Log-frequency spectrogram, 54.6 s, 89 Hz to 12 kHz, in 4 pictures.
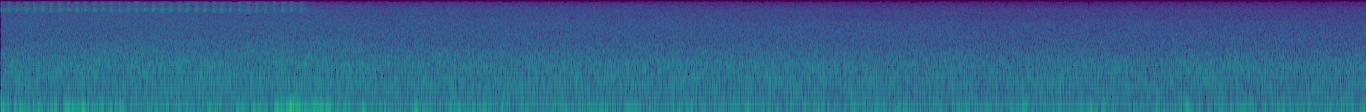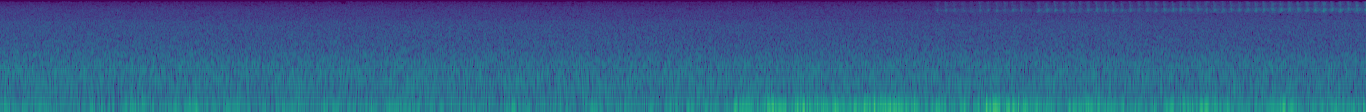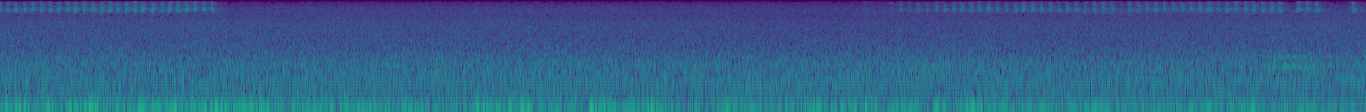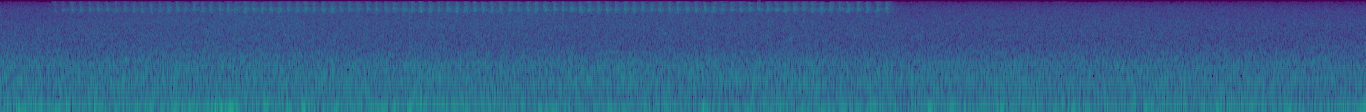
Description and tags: Early autumn forest. Noise. Wind in the trees. Insects.
Recorded: 2013-09-15.
XY-stereo.
Recorder: Tascam DR-40
ambiance, ambience, ambient, atmosphere, field-recording, forest, nature, noise, soundscape, trees, wind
